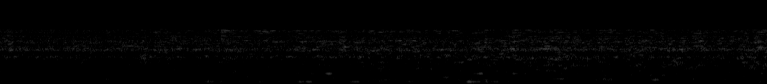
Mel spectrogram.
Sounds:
Sigh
